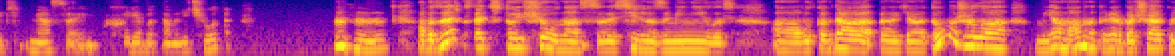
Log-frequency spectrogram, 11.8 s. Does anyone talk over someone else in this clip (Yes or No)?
No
